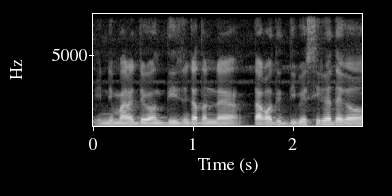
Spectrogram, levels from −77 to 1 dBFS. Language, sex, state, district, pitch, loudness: Chakma, male, Tripura, Unakoti, 125 Hz, -17 LUFS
